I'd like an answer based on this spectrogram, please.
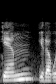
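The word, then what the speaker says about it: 減: 자, 이렇게 해서 덜 감자 같은 경우에 음독으로 읽게 되면은 이 반드시 타금을 넣어서 읽어줘야 돼요. 겜이라고 읽으시면 되고요.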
